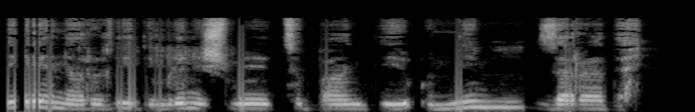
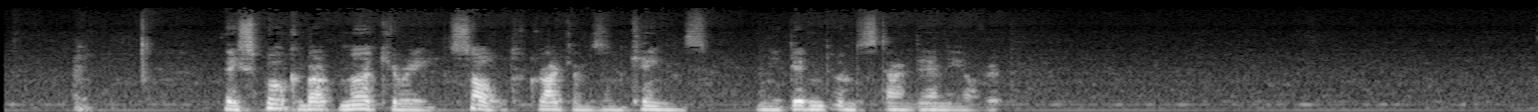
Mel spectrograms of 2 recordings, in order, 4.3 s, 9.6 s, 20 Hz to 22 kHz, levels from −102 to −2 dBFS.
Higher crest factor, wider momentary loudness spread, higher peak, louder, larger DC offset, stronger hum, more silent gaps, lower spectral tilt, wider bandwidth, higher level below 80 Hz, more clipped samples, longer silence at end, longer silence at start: about the same, 22 dB vs 20 dB; second, 13 LU vs 21 LU; second, -12 dBFS vs -2 dBFS; second, -33 LUFS vs -20 LUFS; neither; neither; first, 1.71-1.76 s vs none; second, -2.5 dB/octave vs -7.5 dB/octave; about the same, 11.5 kHz vs 11.5 kHz; second, -68 dBFS vs -54 dBFS; neither; second, 0.35 s vs 3.35 s; second, 0.05 s vs 0.45 s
